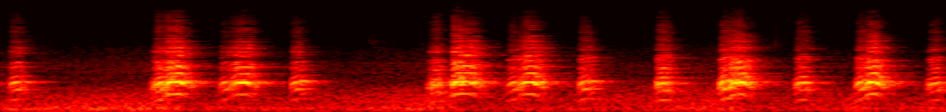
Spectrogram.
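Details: Laying hen cackling in her coop: a run of three harsh clucks, a pause, then a longer run of seven.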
